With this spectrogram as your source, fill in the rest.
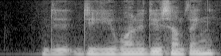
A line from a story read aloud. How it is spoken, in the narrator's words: He asked, still stuttering a little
